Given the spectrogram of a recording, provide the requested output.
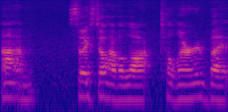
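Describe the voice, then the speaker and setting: Her voice is bright and sharp in tone, fairly low in pitch, and monotone with flat intonation as the woman talks at a moderate pace. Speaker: crafter. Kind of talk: tutorial. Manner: halting.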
